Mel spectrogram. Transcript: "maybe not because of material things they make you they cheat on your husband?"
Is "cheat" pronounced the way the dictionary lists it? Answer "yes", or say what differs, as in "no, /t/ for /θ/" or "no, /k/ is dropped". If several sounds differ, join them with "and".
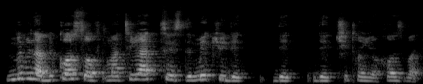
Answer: yes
